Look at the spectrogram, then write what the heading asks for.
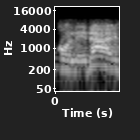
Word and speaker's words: cholerae: vibrión colérico o vibrio cholerae se escribe o se escribe solera y se pronuncia cholerae que es el productor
